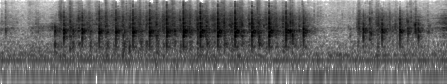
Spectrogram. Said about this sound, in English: And then we'll just shake it up using our blender cup.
